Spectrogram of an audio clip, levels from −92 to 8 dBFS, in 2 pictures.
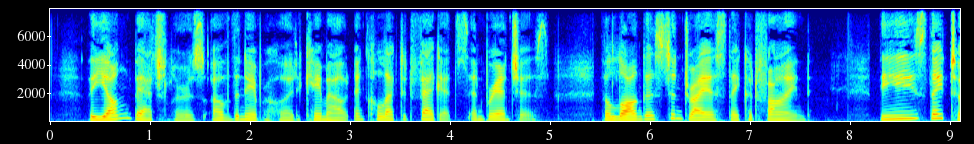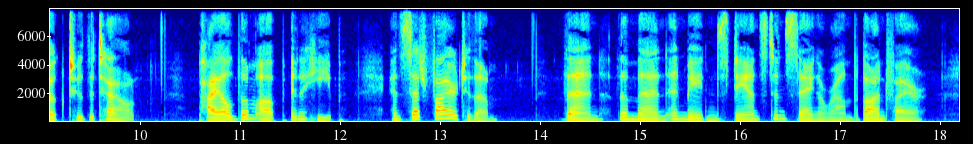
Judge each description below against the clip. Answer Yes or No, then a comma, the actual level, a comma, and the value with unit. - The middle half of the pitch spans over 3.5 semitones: No, average, 3.1 semitones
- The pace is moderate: Yes, average, 160 wpm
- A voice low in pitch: No, high, 195 Hz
